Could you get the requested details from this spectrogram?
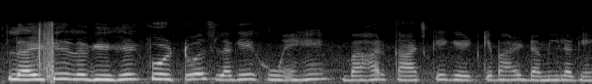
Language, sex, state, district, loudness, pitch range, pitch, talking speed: Hindi, female, Bihar, Madhepura, -21 LUFS, 205-230 Hz, 220 Hz, 160 wpm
